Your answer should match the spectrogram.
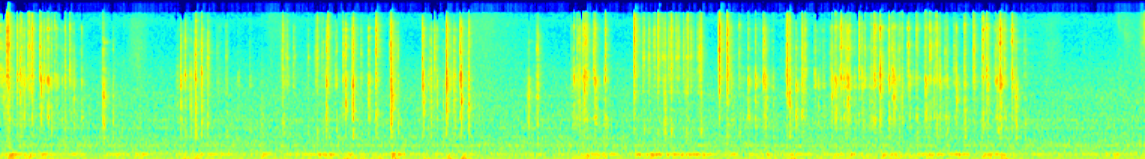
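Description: A computer keyboard typed on steadily, rapid clustered key clicks with brief pauses between bursts, close and clear over a low electrical hum.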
